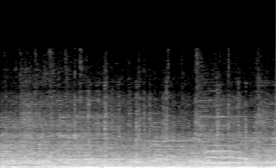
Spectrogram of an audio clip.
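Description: Live rock band playing, electric guitars over bass and drums, recorded from inside the crowd with a heavy, booming low end.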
